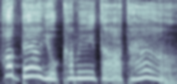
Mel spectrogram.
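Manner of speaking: very high, slow, put-on American accent.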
